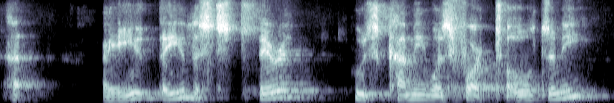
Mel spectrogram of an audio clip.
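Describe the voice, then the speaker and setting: A man's voice: medium pitch, animated, moderate pace, fairly bright tone, lightly acted, poor audio. A man playing a nervous, remorseful old miser in a radio play, stammering and hesitant.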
